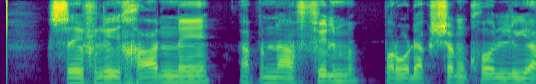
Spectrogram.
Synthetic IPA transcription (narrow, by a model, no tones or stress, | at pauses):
seːfʰlixaːnːe | ɐpnafɪlmpɾoːɖəkʃənkʰoːlːijaː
